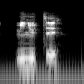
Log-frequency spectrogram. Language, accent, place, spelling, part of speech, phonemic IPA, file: French, France, Lyon, minuter, verb, /mi.ny.te/, LL-Q150 (fra)-minuter.wav
- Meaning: 1. to time 2. to take minutes (of a meeting)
